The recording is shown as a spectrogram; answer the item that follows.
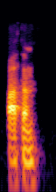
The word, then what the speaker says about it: Pratham: Pratham.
